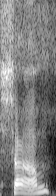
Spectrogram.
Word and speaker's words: psalm: years old and in psalm I don't know what psalm means ps with a p silent p do we have many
